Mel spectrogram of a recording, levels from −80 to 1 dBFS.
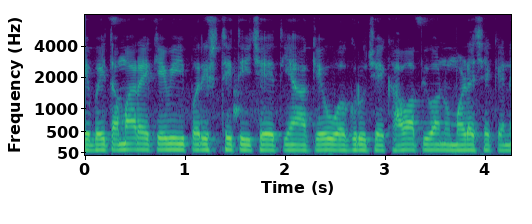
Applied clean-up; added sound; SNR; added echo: none; none; none; none.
